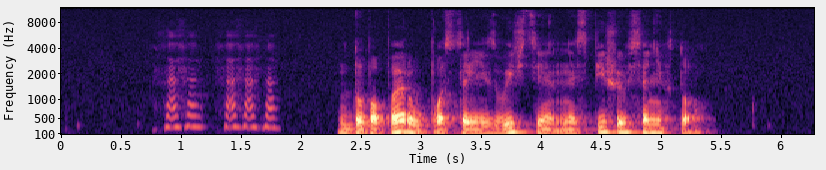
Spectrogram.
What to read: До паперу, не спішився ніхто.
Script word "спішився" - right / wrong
right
